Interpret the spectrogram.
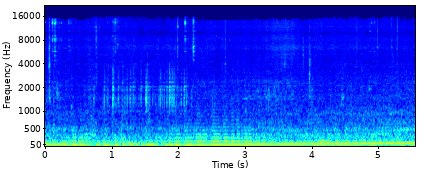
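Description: Mazda MX-5's four-cylinder engine running steadily under way, with tyre and road rumble, heard from inside the car; the engine note rises slightly near the end.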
